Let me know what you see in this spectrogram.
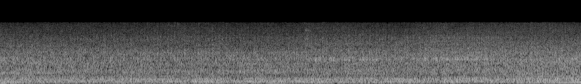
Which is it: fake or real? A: real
